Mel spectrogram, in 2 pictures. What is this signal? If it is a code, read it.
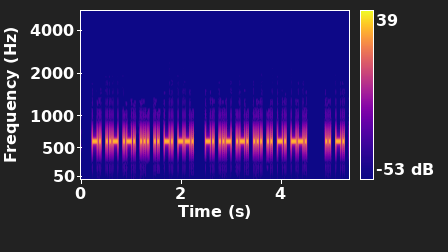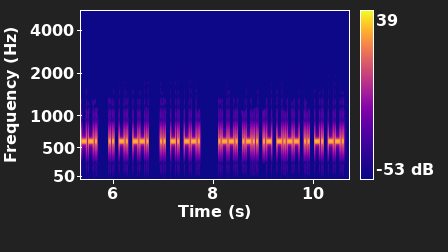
Morse code, heard as a keyed tone, about 35 wpm, 600 Hz. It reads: NURSING NURSING ING ING ING PLAYING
